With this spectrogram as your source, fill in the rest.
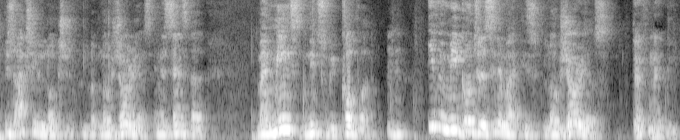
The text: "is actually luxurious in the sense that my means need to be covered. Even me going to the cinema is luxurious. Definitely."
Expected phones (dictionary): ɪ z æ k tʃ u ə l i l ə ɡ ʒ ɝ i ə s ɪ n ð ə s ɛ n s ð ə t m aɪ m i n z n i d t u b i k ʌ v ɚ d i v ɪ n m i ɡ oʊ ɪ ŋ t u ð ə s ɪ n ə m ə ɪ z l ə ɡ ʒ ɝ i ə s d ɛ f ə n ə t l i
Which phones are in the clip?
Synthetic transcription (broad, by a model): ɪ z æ k tʃ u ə l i l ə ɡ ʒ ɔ i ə s ɪ n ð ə s ɛ n s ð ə t m aɪ m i n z n i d t u b i k ʌ v ɚ d i v ɪ n m i ɡ oʊ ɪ t u ð ə s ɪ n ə m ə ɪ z l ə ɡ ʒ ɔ i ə s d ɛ f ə n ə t l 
